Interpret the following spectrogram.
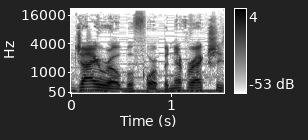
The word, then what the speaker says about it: gyro: loud this is murica it's gyro it's gyro around here excuse me then why is gyroscope like that it's not an american word it's not english okay it's greek the word comes from greek for turning which refers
